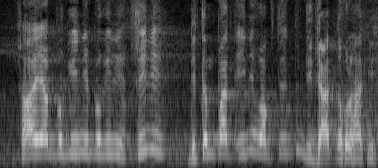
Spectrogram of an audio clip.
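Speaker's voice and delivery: high-pitched, eager delivery. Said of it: "semangat dia cerita".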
